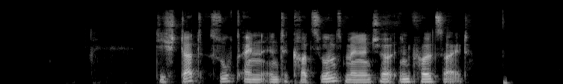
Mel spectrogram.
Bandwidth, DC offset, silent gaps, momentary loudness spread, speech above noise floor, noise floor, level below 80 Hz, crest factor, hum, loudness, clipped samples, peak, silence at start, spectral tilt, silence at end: 14 kHz; under 0.1%; none; 8 LU; 59 dB; -83 dBFS; -54 dBFS; 24 dB; none; -24 LUFS; under 0.1%; -4 dBFS; 1.55 s; -4 dB/octave; 0.55 s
